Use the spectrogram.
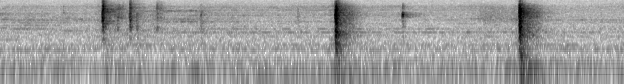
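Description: Three or four sharp, isolated keystrokes on a computer keyboard, spaced irregularly with quiet gaps between them, close and clear against faint room hiss.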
